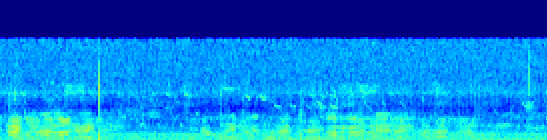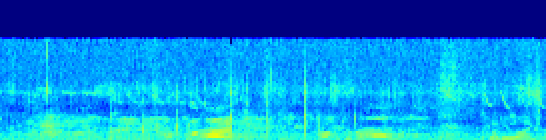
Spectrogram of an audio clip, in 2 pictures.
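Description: Footballers' voices calling and shouting across a grass pitch, distant and indistinct, with a single sharp knock about a second in and one louder shout a little past the middle.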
